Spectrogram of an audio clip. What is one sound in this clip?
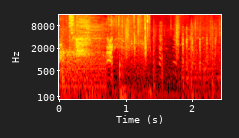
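A punch lands with a dull thud.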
